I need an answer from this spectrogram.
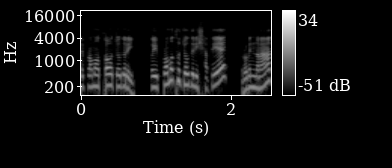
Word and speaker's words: প্রমথ চৌধুরী: উচ্চারণ হবে প্রমথ চৌধুরী।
